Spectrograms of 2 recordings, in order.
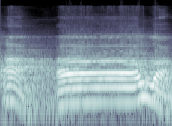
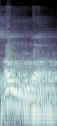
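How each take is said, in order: First: The opening vowel is drawn out long. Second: The opening vowel is kept short. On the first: The speaker calls it wrong. "jangan memanjangkan hamzah jalalah ... tidak ada boleh" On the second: The speaker calls it right. "jadi harus Allah"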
